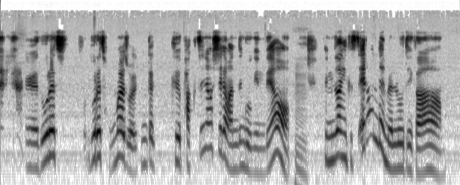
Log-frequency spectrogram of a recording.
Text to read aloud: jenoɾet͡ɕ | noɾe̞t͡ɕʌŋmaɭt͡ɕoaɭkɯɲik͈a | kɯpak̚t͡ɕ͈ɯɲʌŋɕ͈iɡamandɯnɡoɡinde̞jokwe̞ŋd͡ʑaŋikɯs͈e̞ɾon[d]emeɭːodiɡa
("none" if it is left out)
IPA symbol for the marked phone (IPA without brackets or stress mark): d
